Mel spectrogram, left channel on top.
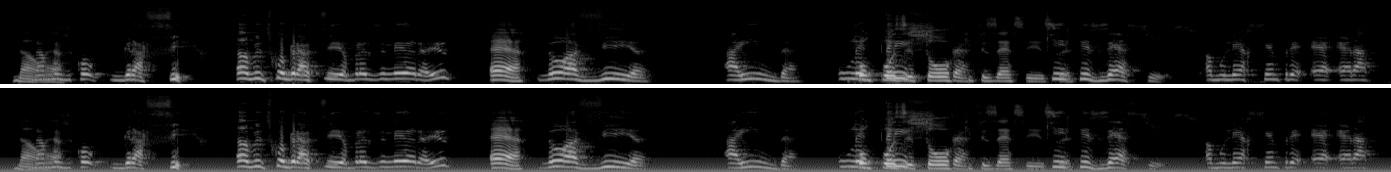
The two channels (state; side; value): noise; right; hum, 13 dB below the sound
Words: na musicografia, a musicografia brasileira, isso? Não havia ainda um compositor que fizesse isso. Fizesse isso. A mulher sempre era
